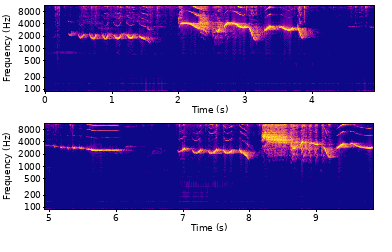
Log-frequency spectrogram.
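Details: Male pied bush chat singing at an opponent, used to rouse birds that rarely sing. A quavering whistled trill, a rising burst of chirps, a thin steady whistle, then another trill and a harsh, noisy rasp.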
